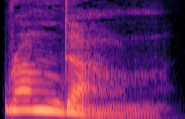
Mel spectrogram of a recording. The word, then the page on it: run down: British English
